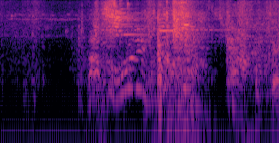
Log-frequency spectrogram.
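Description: A sudden scuffle and heavy thud of a body being struck.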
